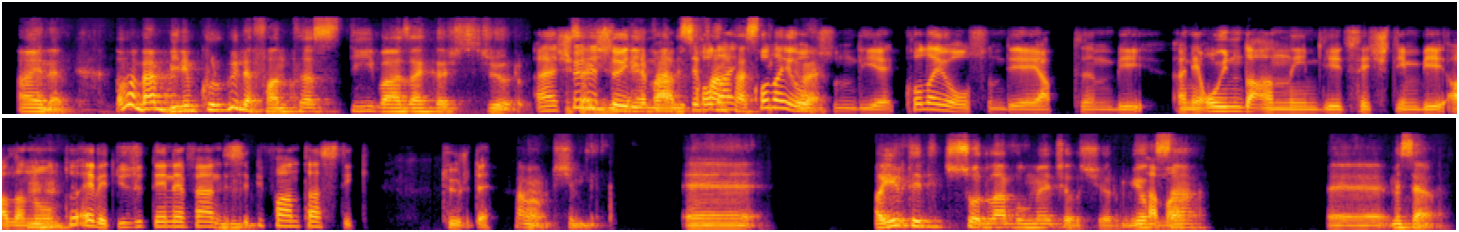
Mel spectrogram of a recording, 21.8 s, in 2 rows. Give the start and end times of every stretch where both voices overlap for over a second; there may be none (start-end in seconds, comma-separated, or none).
4.0-6.2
